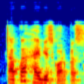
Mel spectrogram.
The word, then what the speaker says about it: habeas corpus: सबसे पहले, आइए हेबियस कॉर्पस को समझते हैं। ठीक है? इसे कई जगहों पर 'हैबियोस कॉर्पस' भी कहा जाता है। क्योंकि यह एक लैटिन शब्द है, इसलिए इसके उच्चारण में थोड़ा अंतर है।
